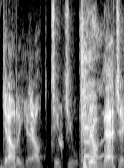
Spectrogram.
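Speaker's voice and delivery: tense, effortful voice. Game narrator voicing Coach, who struggles in the background, straining. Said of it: "Coach is in the background struggling".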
